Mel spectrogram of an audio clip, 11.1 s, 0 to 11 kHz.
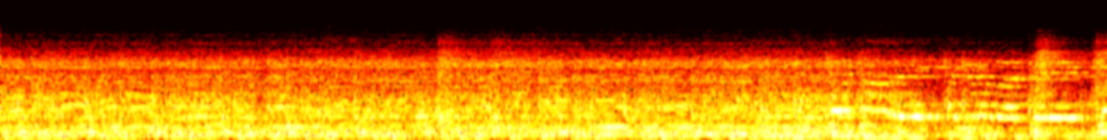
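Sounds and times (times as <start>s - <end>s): rock music with electric guitar: 0.0s - 11.0s.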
